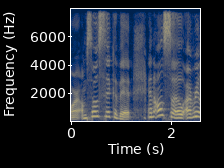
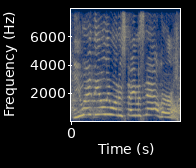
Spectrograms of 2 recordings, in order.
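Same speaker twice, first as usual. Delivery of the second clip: proud dad shout; 11 semitones higher than usual. Retold or imitated. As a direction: crow it at her like a proud dad. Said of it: "he goes".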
